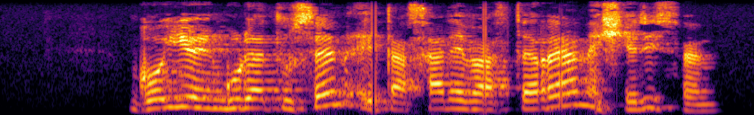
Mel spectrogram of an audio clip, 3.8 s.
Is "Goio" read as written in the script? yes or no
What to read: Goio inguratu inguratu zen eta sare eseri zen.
yes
